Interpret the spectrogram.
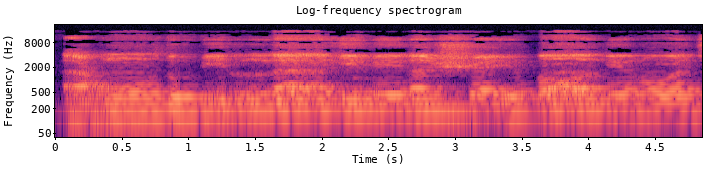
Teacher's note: Ta'awud kuncinya nadanya datar.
